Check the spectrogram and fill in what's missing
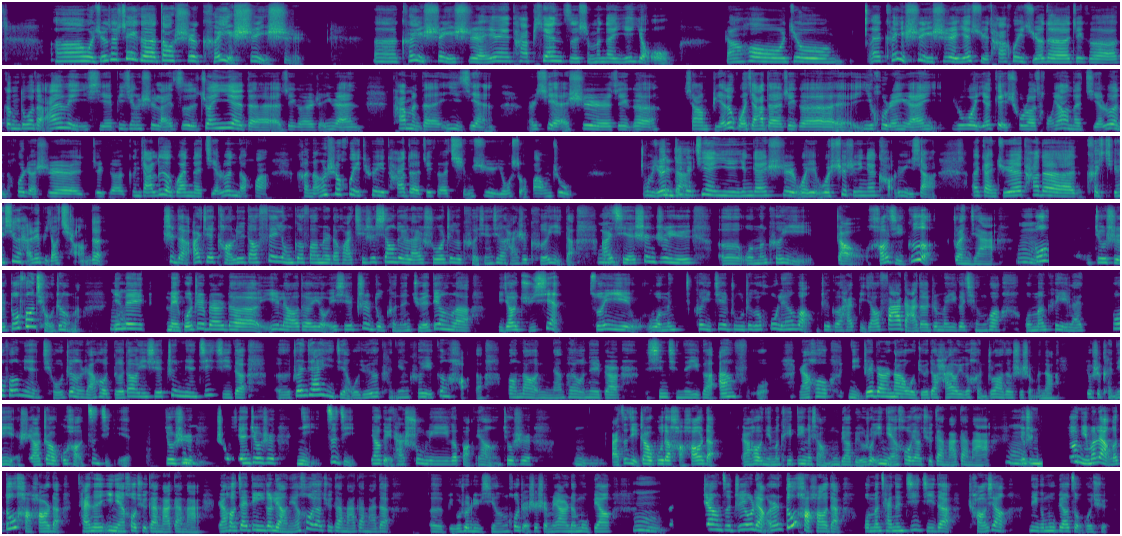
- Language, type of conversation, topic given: Chinese, advice, 我该如何陪伴伴侣走出低落情绪？
- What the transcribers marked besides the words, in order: lip smack; "对" said as "退"; tapping; other background noise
